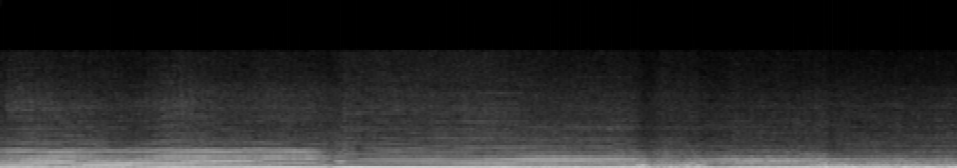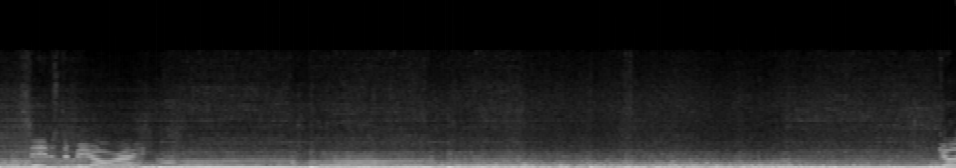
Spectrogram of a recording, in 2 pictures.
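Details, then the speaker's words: Motorcycle test ride after a transmission rebuild with the bad gears replaced. The Power Commander issue is believed fixed and the fairings are still off. Pitch climbs and drops cleanly at each shift, with no grinding or clunks. Normal running and gear shifting. "Goes through the gears pretty well. I'm pretty satisfied with that."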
